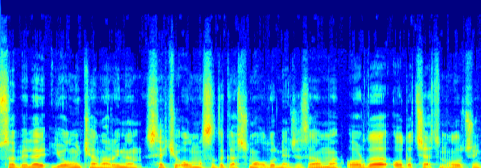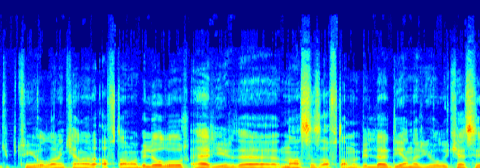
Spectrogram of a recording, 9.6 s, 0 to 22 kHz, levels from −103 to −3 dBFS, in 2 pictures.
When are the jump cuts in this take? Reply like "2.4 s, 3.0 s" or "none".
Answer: 1.5 s, 3.4 s, 6.7 s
